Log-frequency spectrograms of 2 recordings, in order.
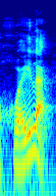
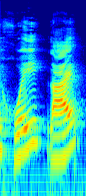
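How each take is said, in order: First: 回来 with a short, unstressed 来; 回来, second syllable light and toneless; light touch tone. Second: 回来 with 来 rising in full second tone; 回来 as two fully toned, separate syllables. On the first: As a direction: rise on 回, just touch 来. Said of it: "only pronounce it light touch tone". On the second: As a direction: give both 回 and 来 a full rise. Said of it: "You don't say". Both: Shown as a demonstration.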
